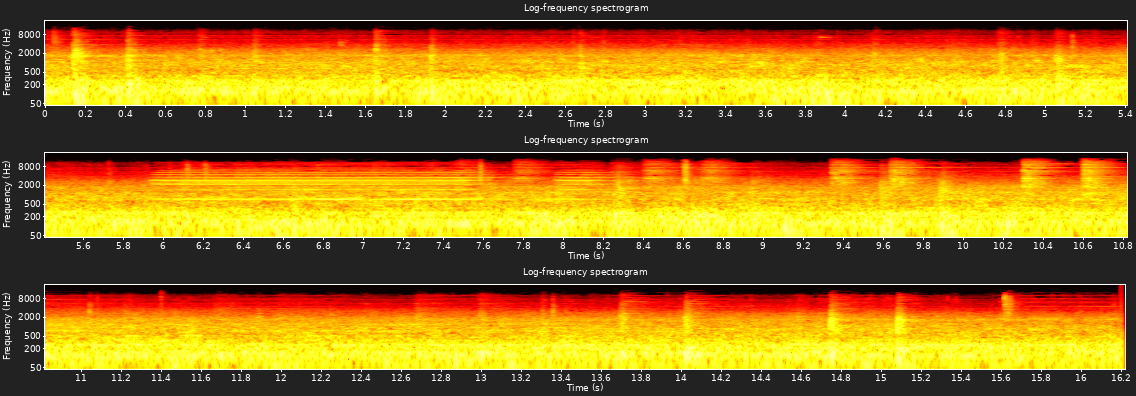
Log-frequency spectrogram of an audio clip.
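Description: A narrow-gauge park railway train running along the track, heard from an open passenger car as a steady low rumble. The locomotive sounds one steady horn note for about a second and a half, about six seconds in. Sharp clicks from the wheels on the rails follow, in a cluster and again near the end.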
